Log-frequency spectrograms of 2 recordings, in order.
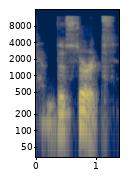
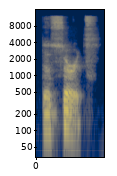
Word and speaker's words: desserts: This word is desserts. Desserts. So the emphasis is on the second syllable, right?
